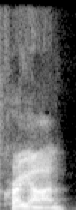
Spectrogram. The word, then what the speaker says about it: crayon: 2 syllables. Crayon.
